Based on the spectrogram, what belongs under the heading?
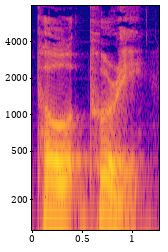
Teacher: The T is often silent. The common British pronunciation is potpourri, with a silent T, and the stress on the second syllable.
